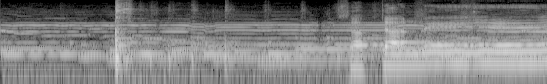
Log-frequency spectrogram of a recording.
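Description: Javanese gamelan accompanying a wayang kulit performance: sustained ringing metallic tones, with a sharp knock about a second in and a wavering melodic line coming in near the end.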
